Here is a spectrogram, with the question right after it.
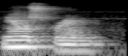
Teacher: the voiced z slowly become voiceless s, and we say newsprint. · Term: assimilation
